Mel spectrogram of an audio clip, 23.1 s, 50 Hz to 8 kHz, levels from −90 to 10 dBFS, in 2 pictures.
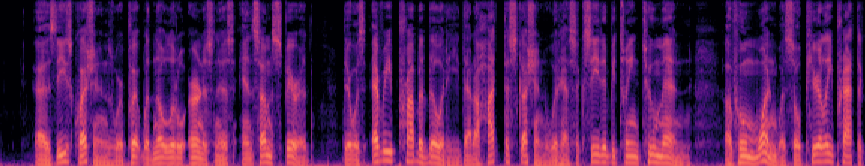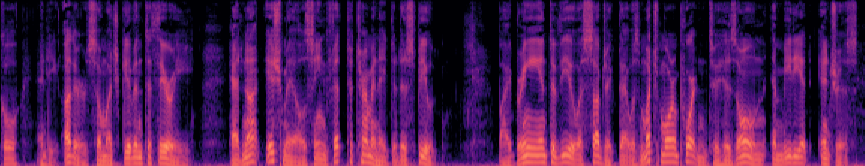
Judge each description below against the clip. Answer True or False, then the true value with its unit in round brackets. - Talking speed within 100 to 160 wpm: False (170 wpm)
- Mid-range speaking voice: False (95 Hz)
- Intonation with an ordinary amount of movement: False (7.2 semitones)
